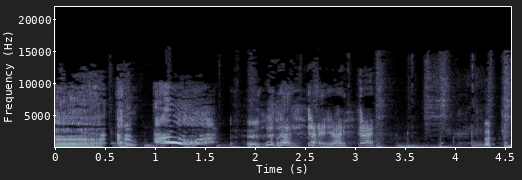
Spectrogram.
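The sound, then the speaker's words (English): A person vocally imitates an injured mountain lion's cry with strained, growling yowls and wavering rising-and-falling wails, loud and rough, in several bursts that break into choppy vocal noises. “That's an injured mountain lion.”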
